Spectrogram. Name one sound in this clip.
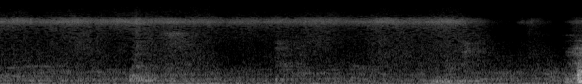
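A duster rubs across a blackboard.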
